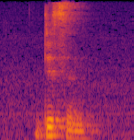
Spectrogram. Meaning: to diss (to put someone down or show verbal disrespect)
- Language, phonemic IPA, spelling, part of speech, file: German, /ˈdɪsən/, dissen, verb, De-dissen.ogg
